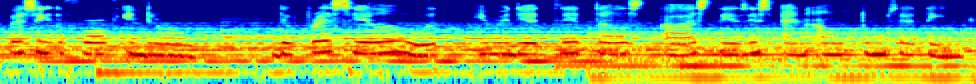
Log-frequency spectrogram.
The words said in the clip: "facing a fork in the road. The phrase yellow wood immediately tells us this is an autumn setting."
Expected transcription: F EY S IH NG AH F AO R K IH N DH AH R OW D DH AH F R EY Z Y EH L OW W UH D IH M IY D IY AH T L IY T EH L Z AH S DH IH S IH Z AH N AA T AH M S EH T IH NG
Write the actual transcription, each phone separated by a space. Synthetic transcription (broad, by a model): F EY S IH NG AH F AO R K IH N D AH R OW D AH P R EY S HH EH L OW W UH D IH M IY D IY AH T L IY T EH L S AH S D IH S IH S AH N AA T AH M S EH T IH NG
